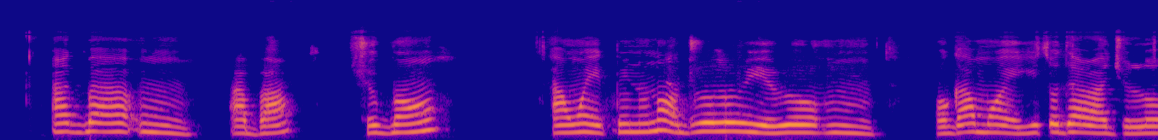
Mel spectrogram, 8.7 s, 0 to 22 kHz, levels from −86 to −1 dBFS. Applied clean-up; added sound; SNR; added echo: neural mask model Resemble Enhance denoiser.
